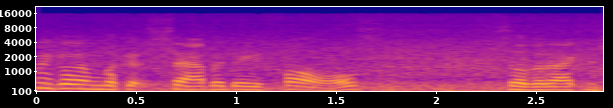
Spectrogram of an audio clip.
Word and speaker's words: Sabbaday: But this brook is called Sabbaday Brook. It's spelled S-A-B-B-A-D-A-Y.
